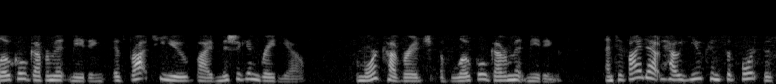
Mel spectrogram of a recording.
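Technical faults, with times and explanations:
Throughout: noise suppressor artifacts. Steady background is pulled down by about 17 dB frame by frame, so residual noise dips between phrases and rises under speech.
0.17 to 1.47 s: speech cut by the noise suppressor, just before "to you". Roughly a third of a second of quiet speech is misread as noise and dropped by up to about 17 dB, sounding swallowed.
1.89 to 2.18 s: speech cut by the noise suppressor, right after "to you". About a tenth of a second of soft speech falls by up to about 12 dB and turns faint.
2.62 to 3.05 s: speech cut by the noise suppressor. Around a third of a second of low-level speech is gated with the background, down by up to about 14 dB.
3.51 to 4.94 s: speech cut by the noise suppressor. Scattered soft portions totalling about a fifth of a second drop by up to about 17 dB.
5.43 to 5.65 s: speech cut by the noise suppressor, just before "and to find out". 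About a tenth of a second is turned down by up to about 10 dB.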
